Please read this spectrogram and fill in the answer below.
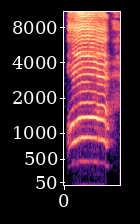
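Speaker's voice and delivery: high, loud excited scream; crowd scream. Retold or imitated. Everyone hears the news, excited loud scream. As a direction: imitate friends shrieking at big news.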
